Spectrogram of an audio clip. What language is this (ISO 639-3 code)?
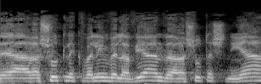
heb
